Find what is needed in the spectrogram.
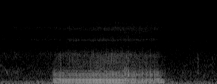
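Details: Sleeping dog snoring: a single drawn-out, low, buzzing snore lasting about a second against quiet room noise.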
